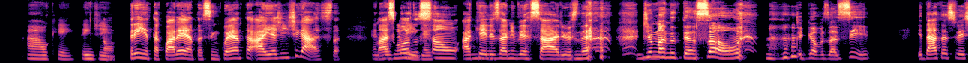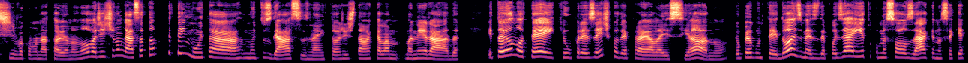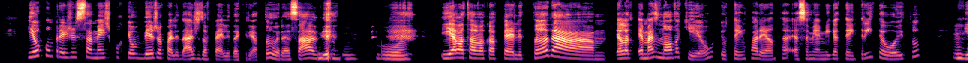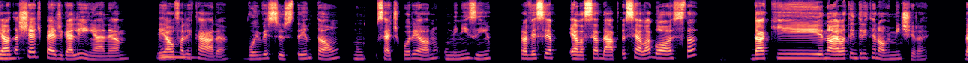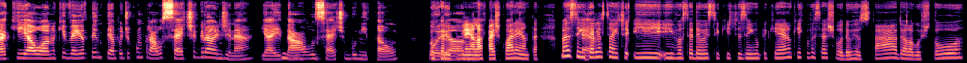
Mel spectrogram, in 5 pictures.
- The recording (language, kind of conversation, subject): Portuguese, advice, Como escolher presentes memoráveis sem gastar muito dinheiro?
- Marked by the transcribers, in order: laughing while speaking: "né"; laugh; laugh; chuckle; tapping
